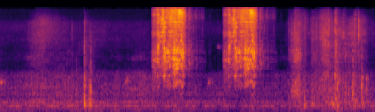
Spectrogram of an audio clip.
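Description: Kitchen knife slicing through the packing tape along a cardboard box seam: two loud scraping strokes about a second apart, then several quieter scrapes.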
